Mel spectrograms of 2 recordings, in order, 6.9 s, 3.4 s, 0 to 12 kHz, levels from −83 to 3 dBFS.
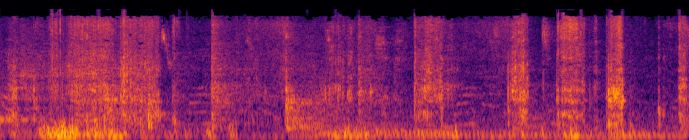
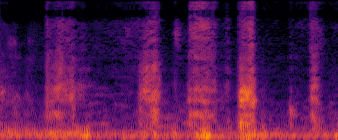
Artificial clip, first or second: second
